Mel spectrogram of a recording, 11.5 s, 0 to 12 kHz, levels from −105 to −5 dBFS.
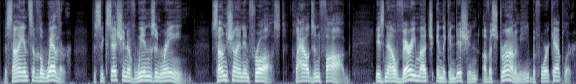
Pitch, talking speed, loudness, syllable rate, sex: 135 Hz, 145 wpm, -20 LUFS, 4.4 syllables/s, male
